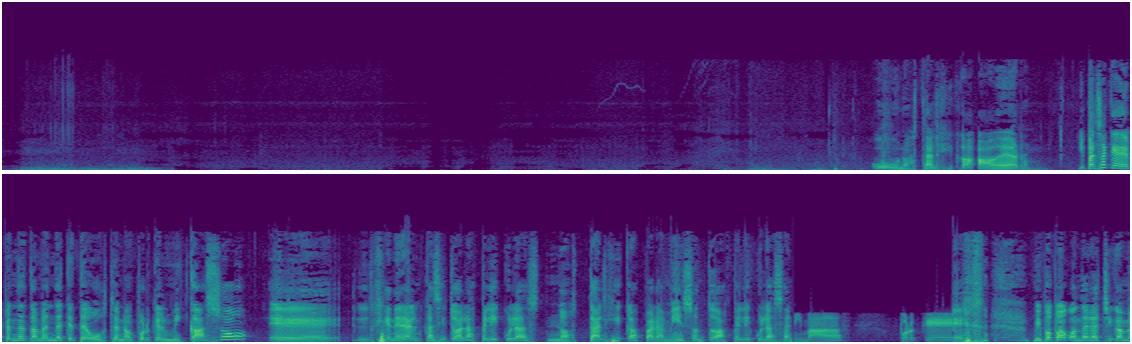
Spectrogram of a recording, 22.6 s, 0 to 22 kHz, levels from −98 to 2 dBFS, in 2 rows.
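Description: Input likely switched to a poorer device from 19.18 to 20.80 s: after a brief gap the speech is cut above 3.8 kHz, quieter, and carries new background noise.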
